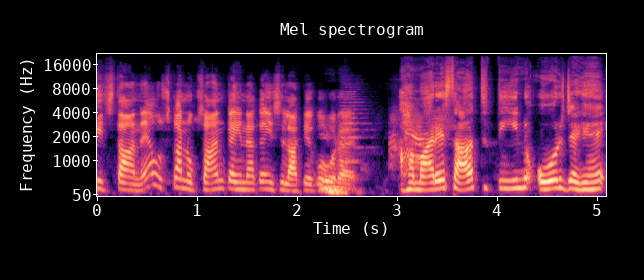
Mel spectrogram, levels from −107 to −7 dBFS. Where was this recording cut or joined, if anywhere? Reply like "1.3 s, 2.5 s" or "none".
2.9 s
